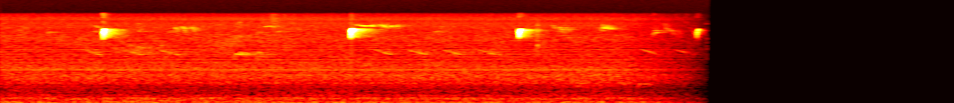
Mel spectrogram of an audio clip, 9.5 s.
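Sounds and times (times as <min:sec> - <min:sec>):
many birds chirping in Bexar County Texas USA: 0:00.3 - 0:07.1.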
